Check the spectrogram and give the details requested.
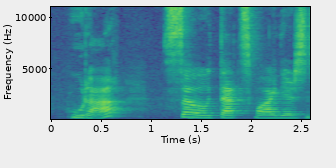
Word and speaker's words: hoera: So in Dutch we pronounce hooray as hoera.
